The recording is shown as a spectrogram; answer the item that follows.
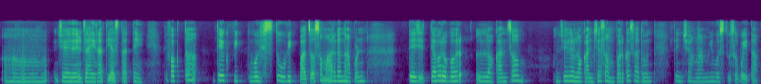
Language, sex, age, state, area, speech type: Goan Konkani, female, 30-45, Goa, rural, spontaneous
